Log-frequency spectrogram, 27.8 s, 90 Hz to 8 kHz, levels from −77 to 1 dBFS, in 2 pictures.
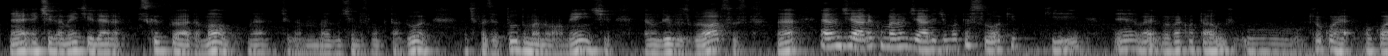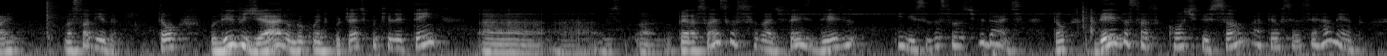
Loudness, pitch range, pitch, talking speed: -34 LUFS, 115-170 Hz, 135 Hz, 175 wpm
